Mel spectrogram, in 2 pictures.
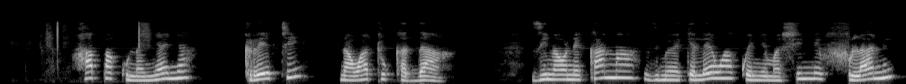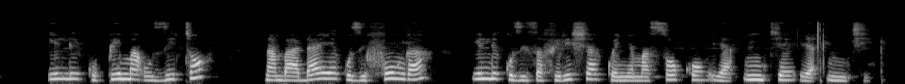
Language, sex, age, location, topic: Swahili, female, 36-49, Nairobi, agriculture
